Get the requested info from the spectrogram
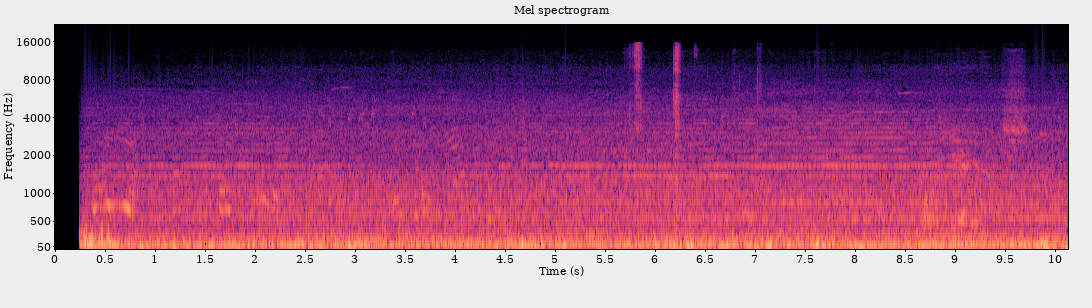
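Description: Wind rumbling on the microphone over faint distant traffic noise, with a thin steady hum underneath.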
